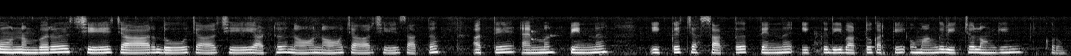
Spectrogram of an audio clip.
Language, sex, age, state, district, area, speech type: Punjabi, female, 18-30, Punjab, Fatehgarh Sahib, rural, read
